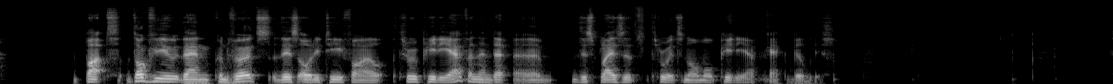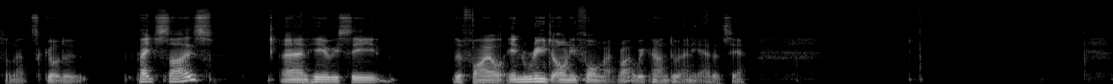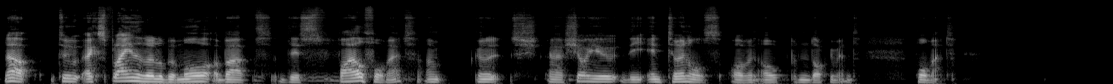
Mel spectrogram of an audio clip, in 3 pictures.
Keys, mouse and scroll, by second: 12.4 shift+p, 15.4 Page_Down, 16.2 Page_Down, 19.6 Page_Down, 20.8 Page_Up, 21.9 Page_Up.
